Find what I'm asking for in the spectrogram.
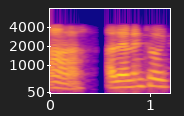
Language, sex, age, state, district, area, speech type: Malayalam, female, 45-60, Kerala, Kozhikode, urban, conversation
